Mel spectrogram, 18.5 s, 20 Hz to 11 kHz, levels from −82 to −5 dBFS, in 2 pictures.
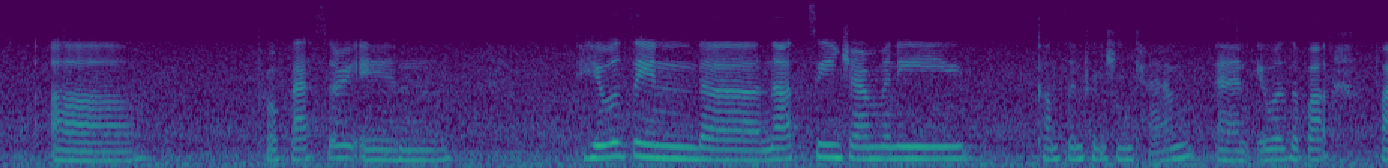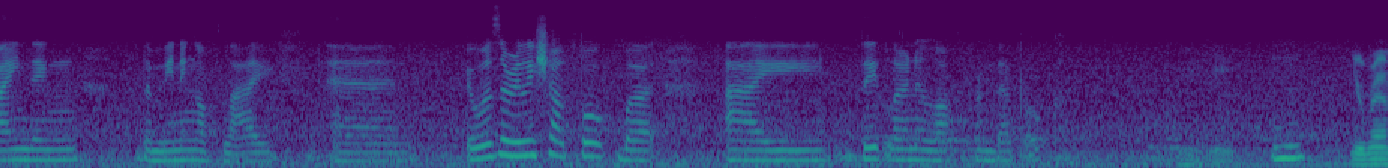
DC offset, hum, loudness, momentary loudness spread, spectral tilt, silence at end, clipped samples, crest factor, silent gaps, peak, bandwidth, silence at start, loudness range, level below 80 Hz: under 0.1%; none; -45 LUFS; 12 LU; -6 dB/octave; 0 s; under 0.1%; 20 dB; none; -26 dBFS; 10.5 kHz; 0 s; 5 LU; -62 dBFS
